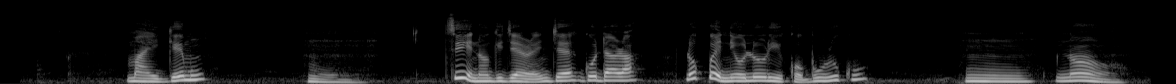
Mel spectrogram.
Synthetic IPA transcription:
mã˨i˨ɡe˨˦mũ˦ | hũ˨ | ti˦i˦˨nã˧ɡi˧d͡ʒɛ˧˨ɾɛ˨n̩˦d͡ʒɛ˦ɡo˦da˦ɾa˦ | lo˦k͡pe˦˨nĩ˨˦o˧lo˦ɾi˦i˧kɔ˨bu˨˦˧ɾu˦ku˦ | hũ˨ | nãː˦˨

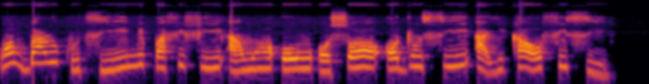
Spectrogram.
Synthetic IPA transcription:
wɔ̃˦ɡ͡ba˦ɾu˦ku˨˦tʰi˨˦nĩ˦k͡pa˧fi˦fi˧a˨w̃ɔ̃˧o˧ɾũ˧ʔɔ˨sɔ˨˦ɔ˧dũ˦si˨˦a˦˨ji˨˦ka˦ɔ˧˦fi˦si˨

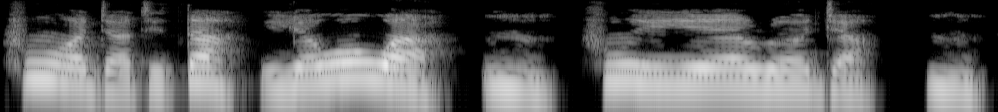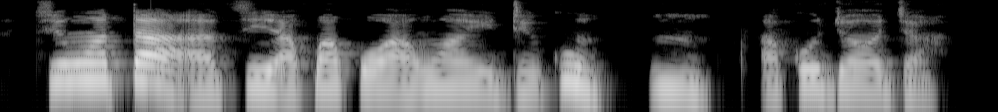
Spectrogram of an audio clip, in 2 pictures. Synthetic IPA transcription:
fũ˦ɔ˧d͡ʒa˨ti˧˦ta˦˨i˨jɔ˧wo˦wã˦˨ | fũ˦i˧je˦ɛ˧ɾu˧ɔ˧d͡ʒã˨ | ti˦w̃ɔ̃˦ta˦˨a˨ti˧a˨k͡pa˧k͡pɔ˧˦a˨w̃ɔ̃˧i˨dĩ˨˦kũ˦˨ | a˨ko˦d͡ʒɔ˧ɔ˧d͡ʒa˨

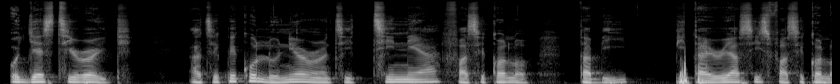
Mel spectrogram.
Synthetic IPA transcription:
o˧d͡ʒɛ˧stʰi˧ɾɔ˦˨i˨d | a˨ti˧k͡pe˦ko˦˨lo˨˦nĩ˦ɔ˦˨ɾ̃ã˧tʰi˧tʰi˦nĩ˦a˦fa˧si˧kɔ˦lɔ˦˨ | ta˨bi˨˦ | pi˦ta˧i˧ɾi˦a˦si˦sfa˧si˧kɔ˧˦lɔ˦˨

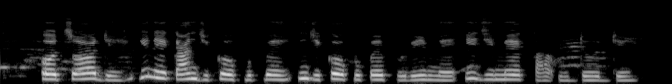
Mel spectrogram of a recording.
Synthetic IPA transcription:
o˨tu˨ɔ˦dɪ˨ɡɪ˦nɪ˦ka˨n̩˦d͡ʒi˨ko˦k͡pu˨e˦n̩˦d͡ʒi˨ko˦˨k͡pu˨k͡pe˦pu˨ɾi˦me˦i˦d͡ʒi˨me˦ka˨ʔu˨do˦de˦

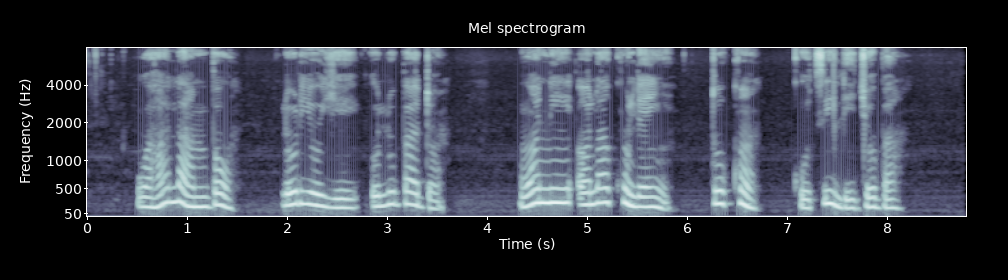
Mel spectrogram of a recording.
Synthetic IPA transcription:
wa˨ɦa˨˦la˦˨m̩˦bɔ˦˨ | lo˦ɾi˦o˧je˨o˧lu˦ba˦˨dɔ̃˨ | w̃ɔ̃˦nĩ˦ɔ˧la˦kũ˦˨lɛ˧j̃ĩ˨ | to˦kã˦˨ | kʰo˨ti˦i˦˨le˨˦d͡ʒɔ˦ba˧

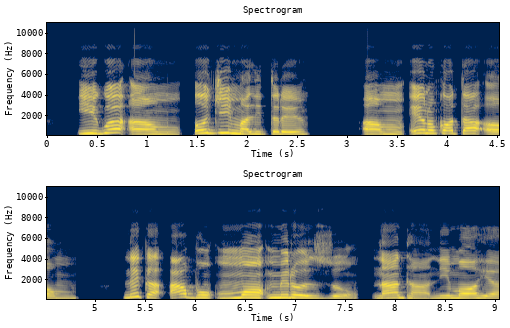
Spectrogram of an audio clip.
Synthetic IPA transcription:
i˨ɡʷe˦ʔɔ˨m̩˨o˦d͡ʒi˦˨ma˨li˨te˨ɾe˨ | ɔ˨m̩˨ɪ˦ɾ̃ʊ˦kɔ˦ta˦ʔɔ˨m̩˦ | lɪ˦ka˨ʔa˦bʊ˨m̩˨mɔ˦m̩˦mi˦ɾo˨zo˨na˨˦da˨ni˦m˦ɔ˦ɦja˦

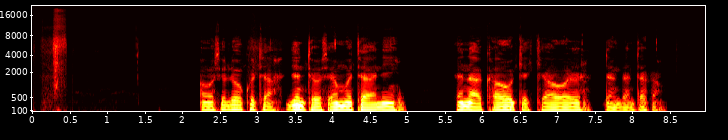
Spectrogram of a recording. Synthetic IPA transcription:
ʔa˨wɐ˦su˦loː˦kʷʊ˦tʰaː˨d͡ʒɪ˦˨nta˨sɐ˨jɐ˦mːʊ˦tʰaː˨neː˦ | jɐ˦naː˨kʰaː˦woː˦kʲɛ˨kʲʰːaː˦wɐ˦rdɐ˨ŋɡɐ˨ntɐ˦kaː˨

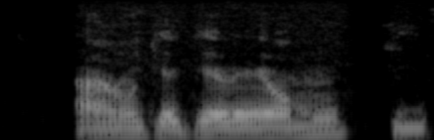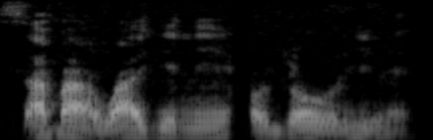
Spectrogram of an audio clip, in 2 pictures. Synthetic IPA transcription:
a̰˨ɾ̃ũ˧d͡ʒɛ˧d͡ʒɛ˧ɾɛ˧ɔ˧mũ˦ki˦sa˦ba˦˨wa˦je˦nĩ˦ɔ˧d͡ʒɔ˦o˧ɾi˦˨ɾɛ˨

